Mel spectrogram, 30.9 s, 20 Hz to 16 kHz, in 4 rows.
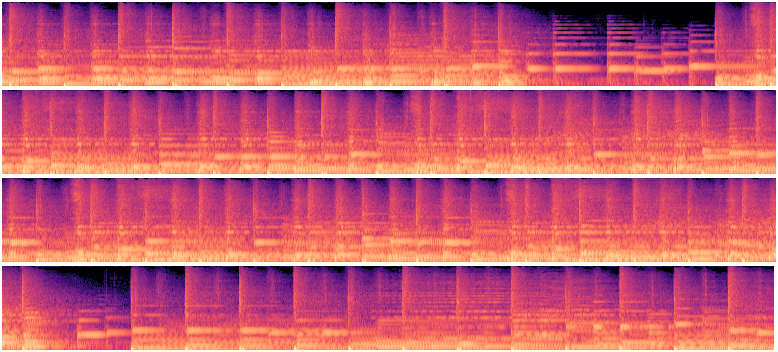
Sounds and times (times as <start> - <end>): Piano: 0.0 - 30.9.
